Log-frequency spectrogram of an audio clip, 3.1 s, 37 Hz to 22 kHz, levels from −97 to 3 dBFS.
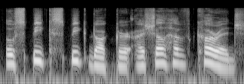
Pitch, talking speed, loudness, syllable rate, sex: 165 Hz, 155 wpm, -16 LUFS, 3.9 syllables/s, male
